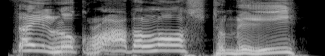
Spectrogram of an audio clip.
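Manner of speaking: very high, strange, raspy puppet voice. A puppet turns to its companion and speaks in a strange raspy puppet voice. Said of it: "spoke in a strange and raspy voice".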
